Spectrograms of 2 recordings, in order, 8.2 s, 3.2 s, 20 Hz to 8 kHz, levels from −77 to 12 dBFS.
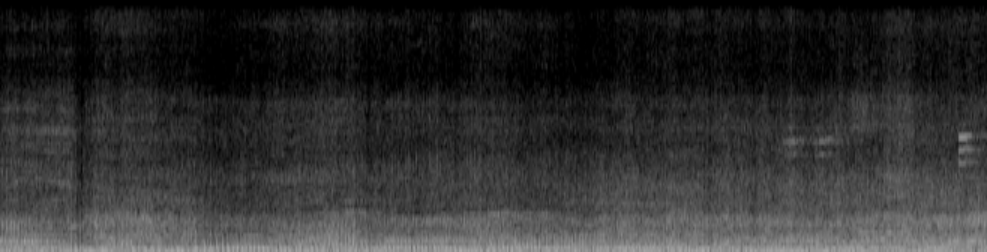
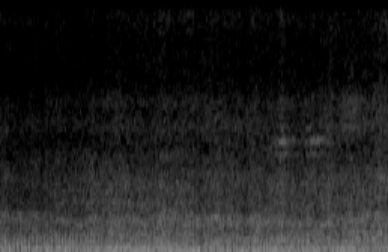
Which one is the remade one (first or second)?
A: second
